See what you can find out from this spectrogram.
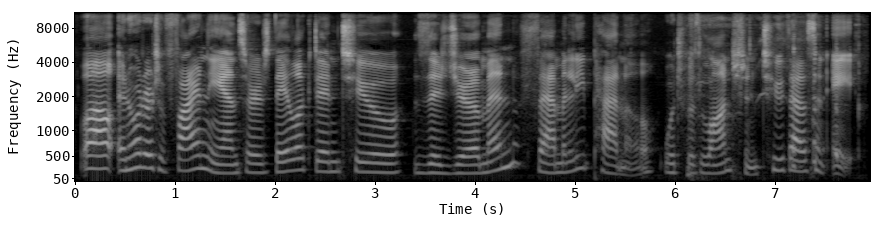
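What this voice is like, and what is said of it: Half-hearted German accent. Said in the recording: “half committed to the German accent? That was really cute.”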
